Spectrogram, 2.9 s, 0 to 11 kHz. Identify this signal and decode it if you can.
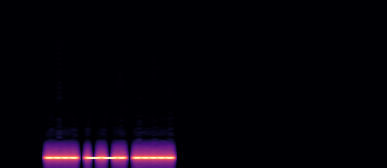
Morse code, heard as a keyed tone, about 40 wpm, 700 Hz. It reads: HG5
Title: Callsign Prefixes for Top 25 DXCC - 40wpm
